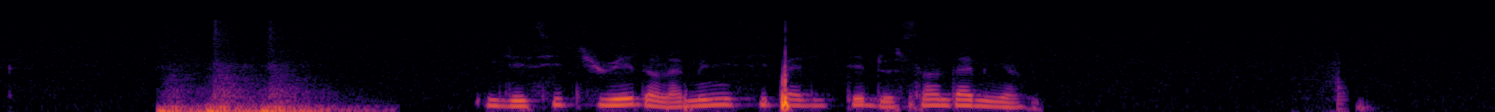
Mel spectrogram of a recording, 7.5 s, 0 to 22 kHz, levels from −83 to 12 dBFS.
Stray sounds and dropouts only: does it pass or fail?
fail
